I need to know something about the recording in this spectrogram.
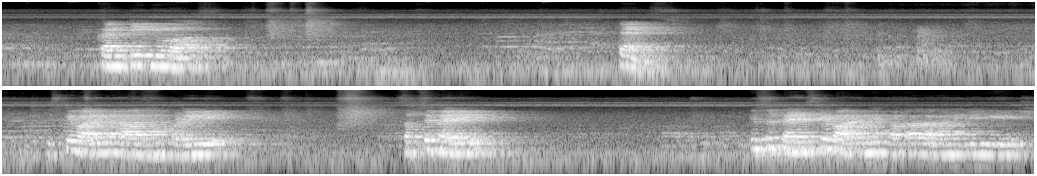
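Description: A young man speaks calmly and clearly, in short phrases with pauses.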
